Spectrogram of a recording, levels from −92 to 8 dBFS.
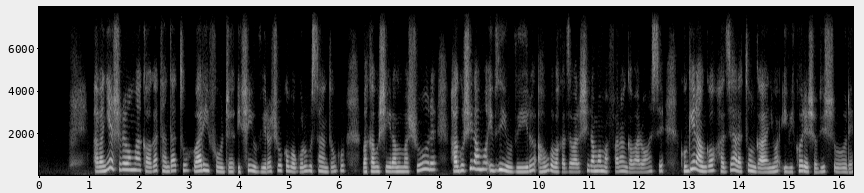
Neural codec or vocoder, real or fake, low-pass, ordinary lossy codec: codec, 24 kHz, 0.9 kbps, DualCodec; fake; 7.2 kHz; Opus, 32 kbps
